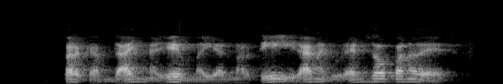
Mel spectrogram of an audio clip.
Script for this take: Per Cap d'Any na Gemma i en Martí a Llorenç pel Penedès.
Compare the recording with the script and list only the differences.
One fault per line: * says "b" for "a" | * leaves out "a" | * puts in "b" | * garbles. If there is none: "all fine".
* puts in "iran"
* says "del" for "pel"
